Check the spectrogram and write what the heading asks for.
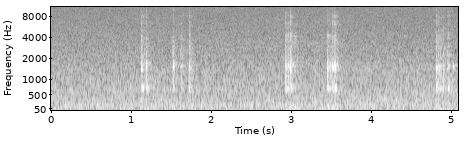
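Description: Near silence broken by about six faint, short computer clicks at irregular intervals, a few of them in quick succession.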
